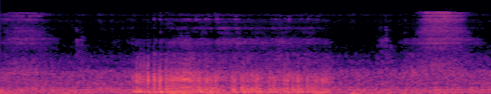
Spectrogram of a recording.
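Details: Paddington, a sleeping pug, napping and twitching: low, rough snorting snores with one louder burst amid steady noisy breathing; ordinary snoring in a flat-faced dog.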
